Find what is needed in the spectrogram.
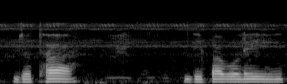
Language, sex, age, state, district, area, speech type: Odia, male, 18-30, Odisha, Nabarangpur, urban, spontaneous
